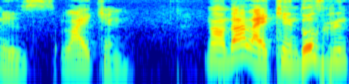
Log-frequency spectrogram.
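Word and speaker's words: lichen: is called L chain I be lying proper pronunciation is lying now that lying those green things is made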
